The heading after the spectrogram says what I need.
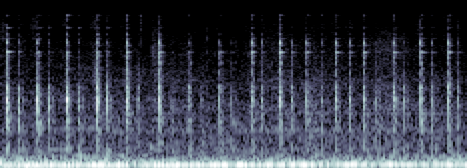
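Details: SsangYong with belt noise persisting after tensioner replacement: quick uneven jingling rattle, like a rattle toy, over low engine hum, traced to power steering pump pulley, usually worn splines on pulley shaft.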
